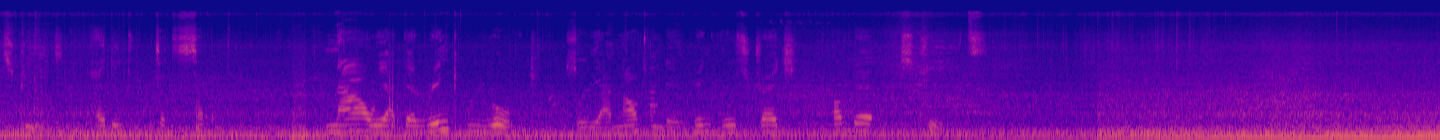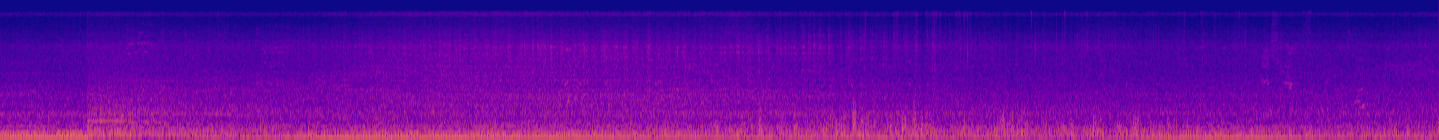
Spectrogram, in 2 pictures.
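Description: A car engine hums steadily as the car drives along.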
